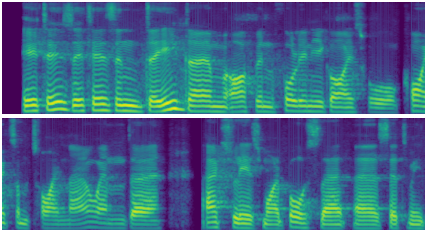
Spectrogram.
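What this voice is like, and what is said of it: British accent. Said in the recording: “Is that a British accent I can hear?”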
